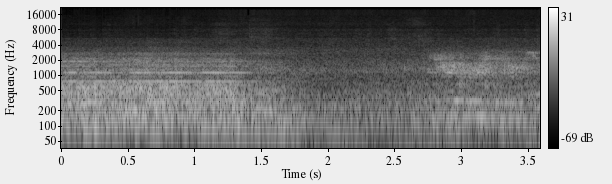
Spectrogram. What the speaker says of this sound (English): A train may be an old-fashioned way to travel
